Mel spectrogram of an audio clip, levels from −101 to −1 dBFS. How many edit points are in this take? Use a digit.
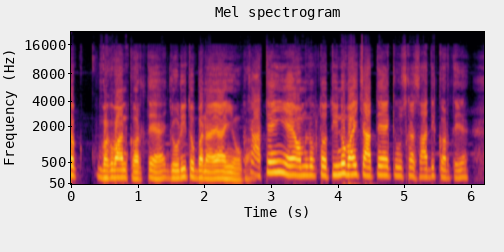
1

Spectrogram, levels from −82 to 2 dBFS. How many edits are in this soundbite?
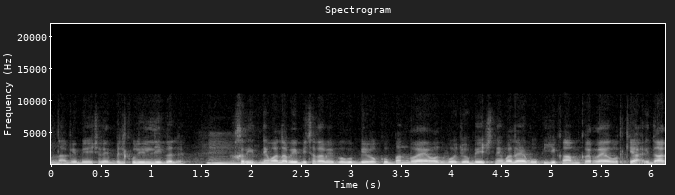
0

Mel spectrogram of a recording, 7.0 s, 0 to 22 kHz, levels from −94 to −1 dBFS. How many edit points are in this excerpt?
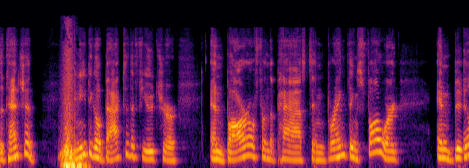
1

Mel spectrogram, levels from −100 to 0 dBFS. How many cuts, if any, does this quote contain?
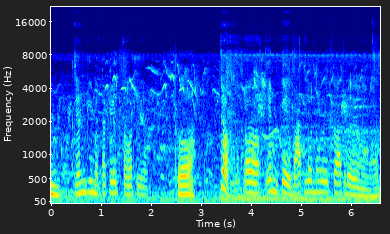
1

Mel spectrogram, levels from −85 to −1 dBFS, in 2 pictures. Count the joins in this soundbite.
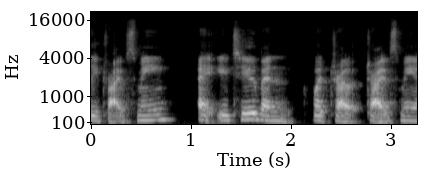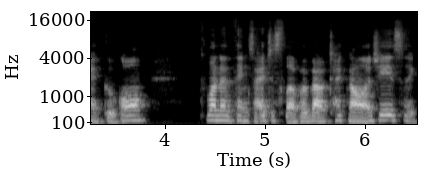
1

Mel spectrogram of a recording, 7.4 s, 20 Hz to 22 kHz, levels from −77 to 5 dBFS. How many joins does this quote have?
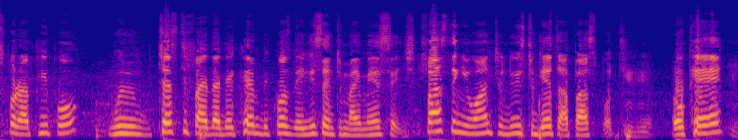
1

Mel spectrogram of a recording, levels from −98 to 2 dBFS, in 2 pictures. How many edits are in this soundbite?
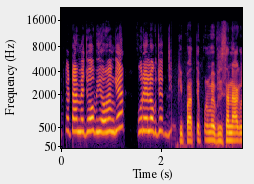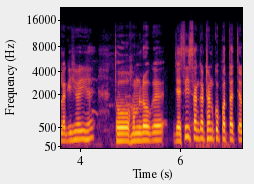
1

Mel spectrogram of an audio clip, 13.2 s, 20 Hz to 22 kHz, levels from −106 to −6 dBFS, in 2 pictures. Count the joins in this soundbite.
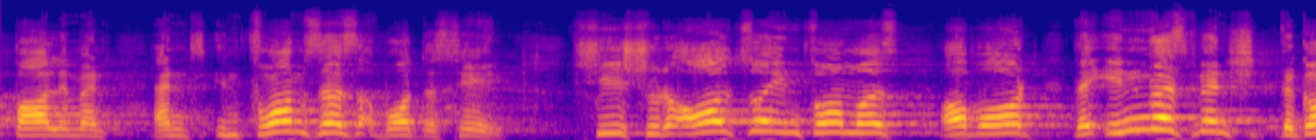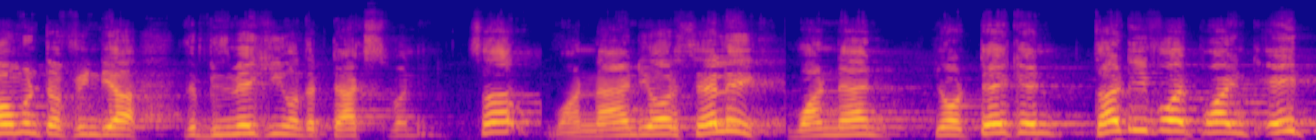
2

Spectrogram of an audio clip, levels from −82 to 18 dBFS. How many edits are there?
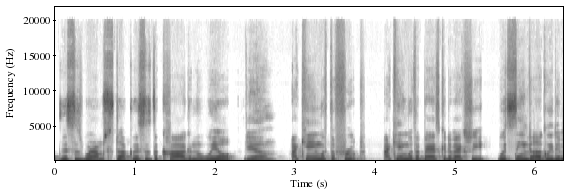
2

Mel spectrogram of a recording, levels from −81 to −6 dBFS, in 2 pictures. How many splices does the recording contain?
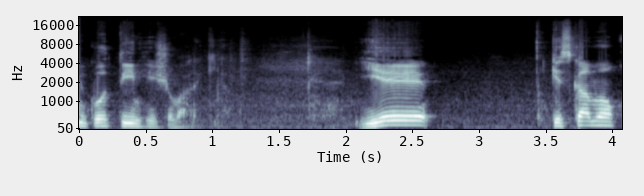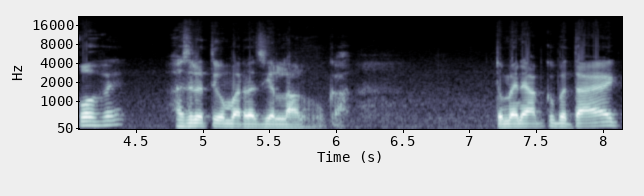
0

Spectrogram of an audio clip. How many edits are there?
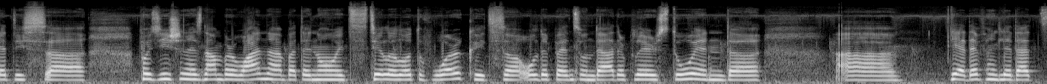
0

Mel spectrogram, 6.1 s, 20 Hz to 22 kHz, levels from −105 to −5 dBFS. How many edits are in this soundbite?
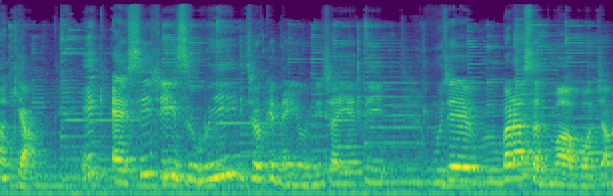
0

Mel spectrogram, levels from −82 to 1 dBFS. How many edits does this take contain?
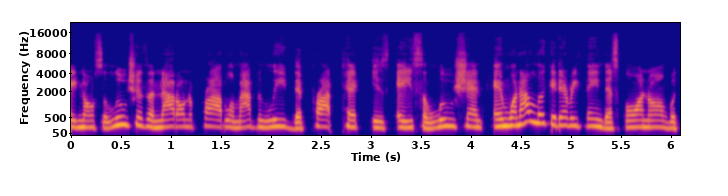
1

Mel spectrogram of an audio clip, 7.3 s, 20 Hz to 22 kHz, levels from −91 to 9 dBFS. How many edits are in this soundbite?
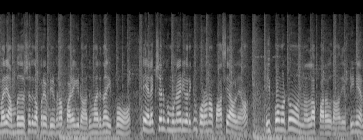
1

